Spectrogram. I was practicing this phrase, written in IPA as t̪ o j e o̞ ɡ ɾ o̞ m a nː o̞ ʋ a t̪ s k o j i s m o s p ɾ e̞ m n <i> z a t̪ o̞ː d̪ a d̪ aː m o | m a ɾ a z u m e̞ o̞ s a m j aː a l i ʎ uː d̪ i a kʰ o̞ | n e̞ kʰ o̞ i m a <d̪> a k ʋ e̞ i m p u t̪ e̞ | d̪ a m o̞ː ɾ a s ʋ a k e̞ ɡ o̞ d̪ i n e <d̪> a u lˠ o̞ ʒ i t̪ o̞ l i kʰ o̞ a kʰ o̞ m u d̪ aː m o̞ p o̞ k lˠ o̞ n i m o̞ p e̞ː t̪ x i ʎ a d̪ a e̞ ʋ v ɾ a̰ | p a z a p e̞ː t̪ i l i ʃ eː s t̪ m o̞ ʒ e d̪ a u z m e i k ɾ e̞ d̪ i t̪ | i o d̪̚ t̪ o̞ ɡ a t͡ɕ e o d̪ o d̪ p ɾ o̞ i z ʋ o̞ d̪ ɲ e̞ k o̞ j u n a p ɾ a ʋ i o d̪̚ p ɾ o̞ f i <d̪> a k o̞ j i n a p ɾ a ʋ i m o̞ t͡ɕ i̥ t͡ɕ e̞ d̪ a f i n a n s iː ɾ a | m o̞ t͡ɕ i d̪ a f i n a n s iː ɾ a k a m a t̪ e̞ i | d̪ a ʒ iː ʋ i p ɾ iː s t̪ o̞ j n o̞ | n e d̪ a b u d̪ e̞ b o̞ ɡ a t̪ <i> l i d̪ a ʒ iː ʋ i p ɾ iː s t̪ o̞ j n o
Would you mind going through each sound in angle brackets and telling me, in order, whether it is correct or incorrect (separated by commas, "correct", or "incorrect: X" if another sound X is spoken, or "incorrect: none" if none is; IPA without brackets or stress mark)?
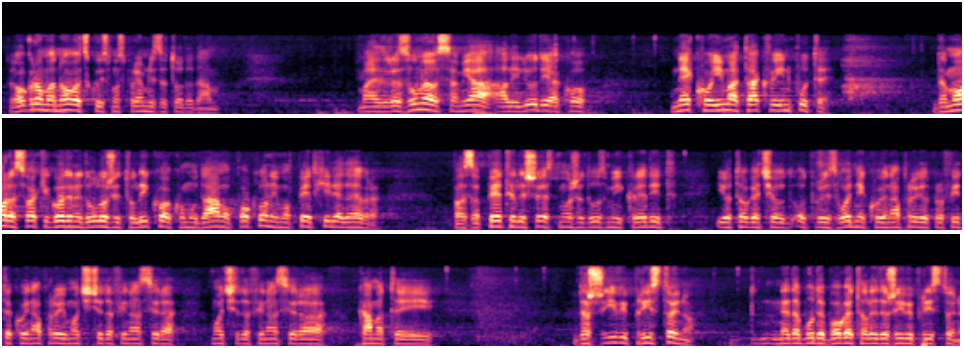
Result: correct, incorrect: t̪, correct, incorrect: t̪, incorrect: a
